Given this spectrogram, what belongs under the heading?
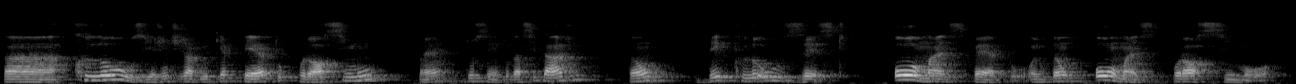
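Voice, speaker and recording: Slow, lively teacher, echoey room. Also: male voice, medium pitch. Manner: explains patiently, checks understanding with "certo?" and "tá certo?"; addresses the class as "galera". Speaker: English teacher. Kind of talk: recorded online class lesson. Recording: echoey room, dull lo-fi sound.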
